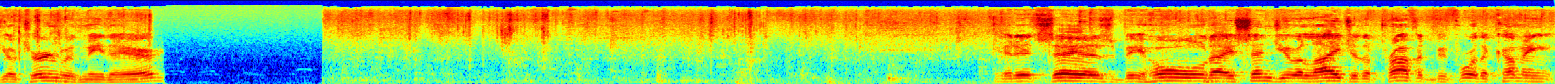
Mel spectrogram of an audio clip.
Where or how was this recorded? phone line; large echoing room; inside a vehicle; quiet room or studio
large echoing room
